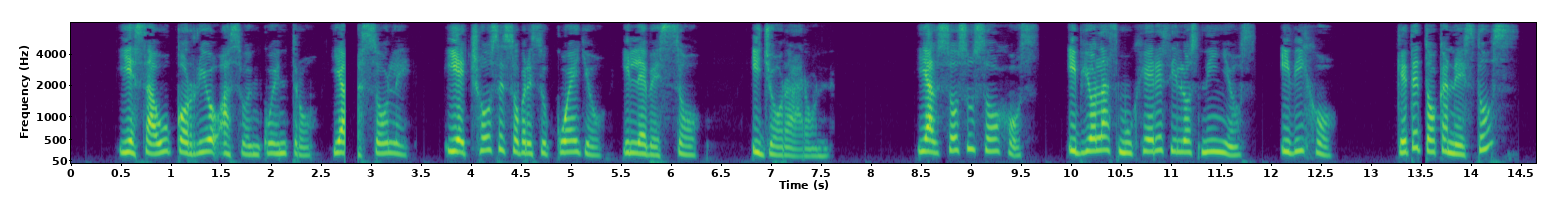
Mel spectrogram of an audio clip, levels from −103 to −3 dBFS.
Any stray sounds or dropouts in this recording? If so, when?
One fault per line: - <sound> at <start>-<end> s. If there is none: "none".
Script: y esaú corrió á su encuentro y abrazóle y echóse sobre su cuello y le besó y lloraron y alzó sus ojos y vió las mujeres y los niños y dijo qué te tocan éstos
- dropout at 2.7-2.9 s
